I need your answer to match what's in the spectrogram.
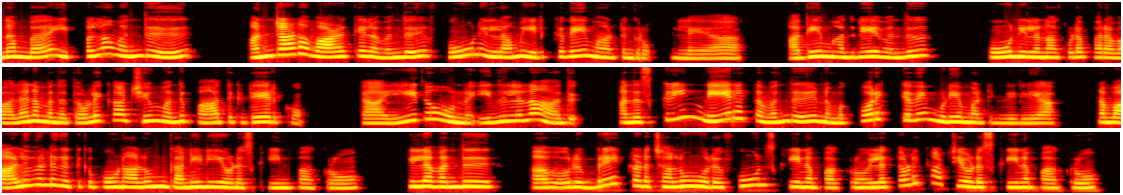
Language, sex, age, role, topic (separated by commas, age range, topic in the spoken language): Tamil, female, 25-29, host, தினசரி திரை நேரத்தை நீங்கள் எப்படிக் கட்டுப்படுத்திக் கொள்கிறீர்கள்?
